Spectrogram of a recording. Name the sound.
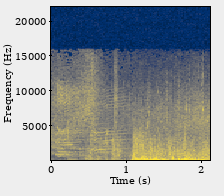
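thunderstorm with rolling thunder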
